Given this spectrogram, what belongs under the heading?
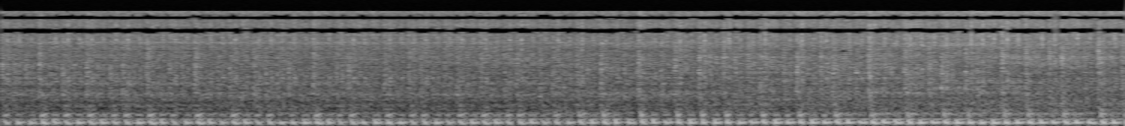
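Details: Honda CB single-cylinder motorcycle after an engine teardown with a scored cylinder, re-honed cylinder and a new cam-chain tensioner bearing, PWK carburetor: even idle thump with no knocks or clatter, noise from the PWK slide only; engine healthy.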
